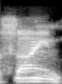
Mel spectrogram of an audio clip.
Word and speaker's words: sine: But sine is the way you spell it, but we use the abbreviated SIN, and that's the sine, that's read the sine of theta, the angle theta.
